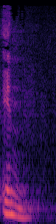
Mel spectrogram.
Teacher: the n is pronounced from behind the teeth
